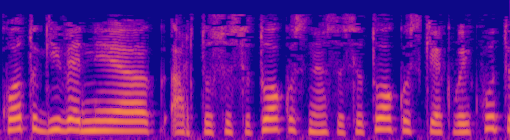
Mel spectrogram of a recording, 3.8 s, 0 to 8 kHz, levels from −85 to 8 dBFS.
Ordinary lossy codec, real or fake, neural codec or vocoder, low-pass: MP3, 24 kbps; fake; codec, 16 kHz, 16 kbps, FreqCodec, larger model; 7.2 kHz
